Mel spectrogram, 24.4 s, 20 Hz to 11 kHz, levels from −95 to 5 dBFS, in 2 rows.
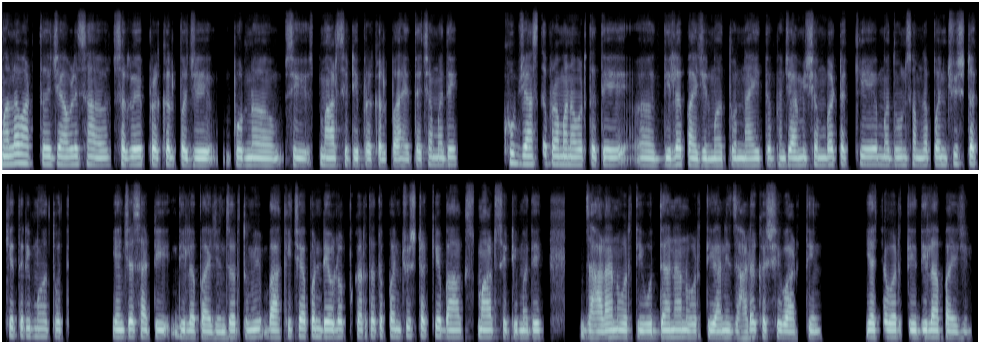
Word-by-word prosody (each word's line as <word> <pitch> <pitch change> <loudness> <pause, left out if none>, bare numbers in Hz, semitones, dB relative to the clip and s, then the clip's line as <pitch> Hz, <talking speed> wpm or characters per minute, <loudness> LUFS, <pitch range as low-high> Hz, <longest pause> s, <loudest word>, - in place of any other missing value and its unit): मला 155 +3 +4
वाटतं 165 -3 +1
ज्यावेळेस 150 0 0
हा 150 - +1 0.3
सगळे 145 0 +4
प्रकल्प 140 -1 +1
जे 135 -1 +5 0.4
पूर्ण 140 -1 +2 0.4
सी 135 -2 0
स्मार्ट 135 -2 0
सिटी 135 - -2
प्रकल्प 130 -1 -2
आहेत, 125 -1 -1
त्याच्यामध्ये 140 +2 -1 0.6
खूप 180 -3 -1
जास्त 160 -1 +2
प्रमाणावर 150 -2 +2
तर 150 - +3
ते 145 - +4 0.2
अ, 140 -1 -3 0.2
दिलं 140 +2 +3
पाहिजे 135 -1 +2
महत्त्व. 130 +1 -1
नाही 135 0 +1
तर 145 - +1
म्हणजे 140 0 0
आम्ही 140 0 +1
100% 150 +1 0
मधून 145 +1 -2
समजा 140 -1 -1
25% 150 +2 -1
तरी 155 - 0
महत्त्व 145 -1 -3
त 140 - -16 0.6
यांच्यासाठी 140 0 +2 0.2
दिलं 135 -1 +2
पाहिजे. 125 -1 +1
जर 135 - +3
तुम्ही 140 +1 +2 0.2
बाकीच्यापण 145 +3 +1
डेव्हलप 145 0 +3
करता, 145 +1 -1
तर - - +1
25% 155 +1 0
भाग 135 0 +1
स्मार्ट 135 0 0
सिटीमध्ये 130 -1 -1 0.6
झाडांवरती, 130 +1 +1
उद्यानांवरती 130 0 +1
आणि 130 +1 +2
झाडं 125 +2 -2
कशी 135 - -2
वाढतील 125 0 0 0.6
याच्यावरती 135 0 +3
दिला 135 -1 +4
पाहिजे, 125 -1 -1
140 Hz, 140 wpm, -23 LUFS, 130-145 Hz, 0.6 s, जे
